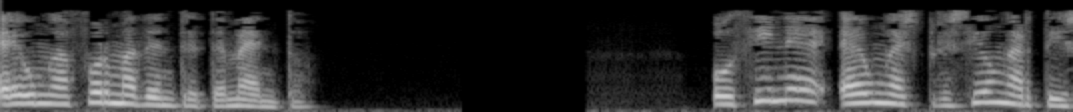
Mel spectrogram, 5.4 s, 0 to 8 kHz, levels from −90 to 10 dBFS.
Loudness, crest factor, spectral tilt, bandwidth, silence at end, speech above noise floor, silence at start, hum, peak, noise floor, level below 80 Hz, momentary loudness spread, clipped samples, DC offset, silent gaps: -17 LUFS; 18 dB; -7.5 dB/octave; 6 kHz; 0 s; 43 dB; 0 s; none; 0 dBFS; -60 dBFS; -58 dBFS; 9 LU; under 0.1%; under 0.1%; 2.34-2.91 s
